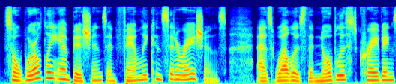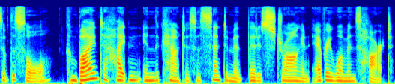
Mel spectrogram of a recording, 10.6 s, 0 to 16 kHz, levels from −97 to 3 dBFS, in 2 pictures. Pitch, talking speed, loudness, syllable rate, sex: 170 Hz, 170 wpm, -21 LUFS, 5.1 syllables/s, female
